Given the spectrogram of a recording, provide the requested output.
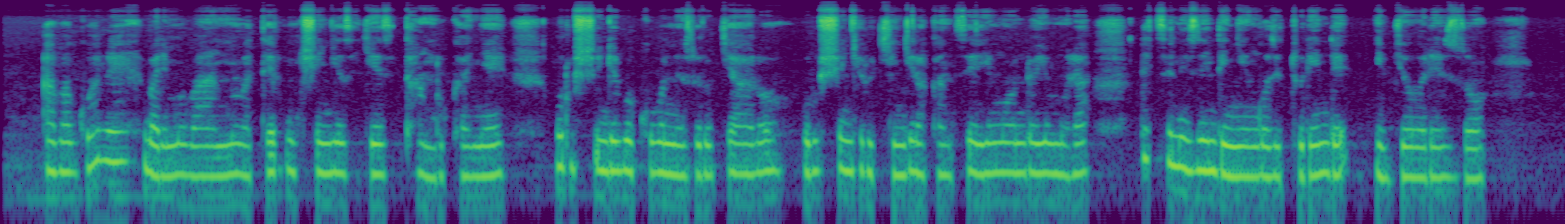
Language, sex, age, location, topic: Kinyarwanda, female, 18-24, Kigali, health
